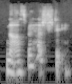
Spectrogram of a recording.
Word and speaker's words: Naz Beheshti: I'd like to welcome our guest today, Naz Beheshti. Hi, Naz. Hi, Christine. I hope I'm pronouncing your name right. Oh, you pronounced it perfectly.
